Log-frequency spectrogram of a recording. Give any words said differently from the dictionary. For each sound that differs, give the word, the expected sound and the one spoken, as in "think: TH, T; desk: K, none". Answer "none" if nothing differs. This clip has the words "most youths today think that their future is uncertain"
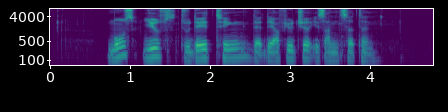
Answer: youths: TH, F; think: TH, T; is: Z, S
